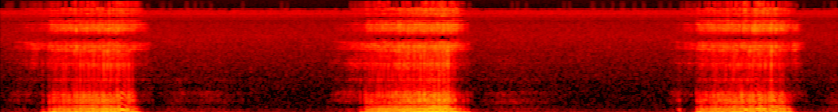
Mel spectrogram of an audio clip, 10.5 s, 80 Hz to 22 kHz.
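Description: Loud, low rattling snores on each breath in, three in about ten seconds, roughly 15 breaths a minute, with quiet breathing out between.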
